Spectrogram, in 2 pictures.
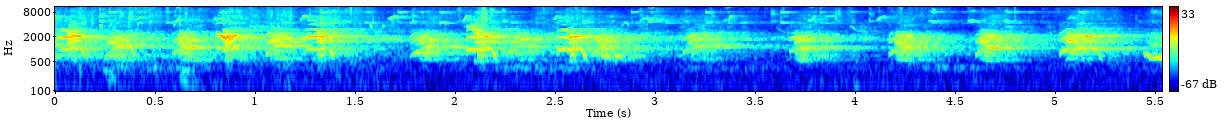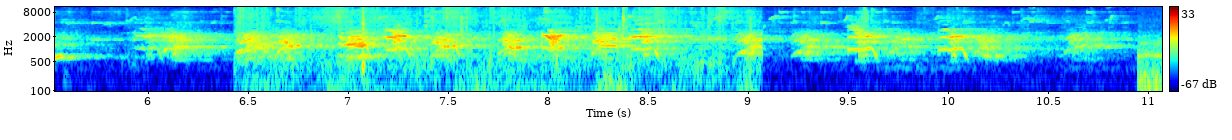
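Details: Segugio Italiano hounds giving tongue on a hare hunt in Italy, a steady run of sharp, ringing barks about two per second, several dogs overlapping, with a burst of rougher, noisier sound midway.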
